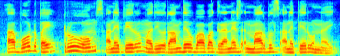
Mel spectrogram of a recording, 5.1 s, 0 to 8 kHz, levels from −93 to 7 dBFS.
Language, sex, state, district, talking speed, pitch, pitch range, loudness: Telugu, male, Telangana, Mahabubabad, 190 wpm, 150 Hz, 140-160 Hz, -13 LUFS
